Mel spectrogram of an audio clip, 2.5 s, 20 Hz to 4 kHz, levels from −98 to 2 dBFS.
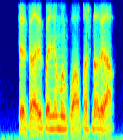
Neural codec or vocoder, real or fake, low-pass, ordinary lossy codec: autoencoder, 22.05 kHz, a latent of 192 numbers a frame, VITS, trained on many speakers; fake; 3.6 kHz; Opus, 24 kbps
